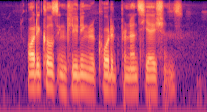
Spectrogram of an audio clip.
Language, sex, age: English, male, 20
